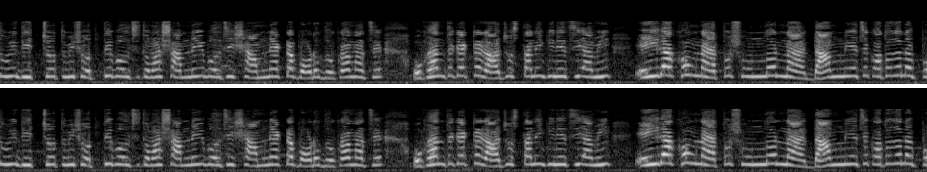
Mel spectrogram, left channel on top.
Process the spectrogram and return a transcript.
তুমি দিচ্ছ, তুমি সত্যি বলছি, তোমার সামনেই বলছি, সামনে একটা বড় দোকান আছে, ওখান থেকে একটা রাজস্থানী কিনেছি আমি, এইরকম না, এত সুন্দর না। দাম নিয়েছে কত জানো?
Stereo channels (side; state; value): both; normal; correlation 0.39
